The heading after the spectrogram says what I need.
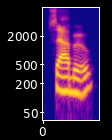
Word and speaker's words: Sabu: Is it Sabu or Sab? I keep hearing it pronounced both ways. Sabu. Sabu. Sabu. I mean I'm tempted to say potato, but I don't want to seem disrespectful. So I will honor the pronunciation that uh you have designated as being correct.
